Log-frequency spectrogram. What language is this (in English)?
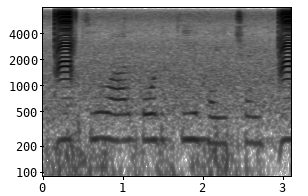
Magahi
